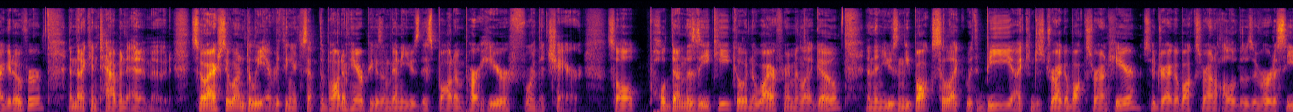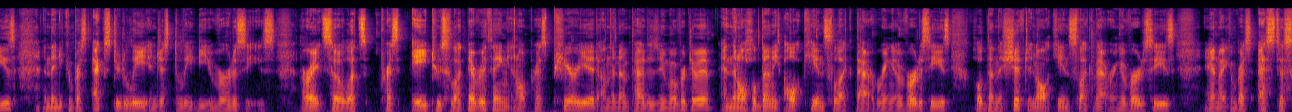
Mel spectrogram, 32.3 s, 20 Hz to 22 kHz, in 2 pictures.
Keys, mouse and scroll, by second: 0.2 shift+middle click, 0.6 Tab, 1.2-2.3 shift+middle drag, 2.3 a, 4.0-6.4 shift+middle drag, 6.4 shift+scroll up 1, 6.5-8.1 shift+middle drag, 8.1 z, 14.8 shift+middle click, 15.6 x, 20.5 middle click, 21.1 a, 22.9 KP_Decimal, 23.5-24.6 scroll up 2, 23.6 middle click, 24.6 middle click, 26.1 alt+right click, 26.8-29.2 alt+scroll up 2, 26.9 middle click, 29.2 alt+shift+right click, 29.5 scroll down 2, 29.7-31.1 middle drag, 31.1-31.7 scroll up 2, 31.2 middle click, 31.7 s.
